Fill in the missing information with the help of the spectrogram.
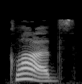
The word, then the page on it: clods: British English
